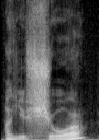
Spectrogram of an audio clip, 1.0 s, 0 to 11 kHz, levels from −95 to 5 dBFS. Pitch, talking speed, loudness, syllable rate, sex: 110 Hz, 180 wpm, -14 LUFS, 4.9 syllables/s, male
